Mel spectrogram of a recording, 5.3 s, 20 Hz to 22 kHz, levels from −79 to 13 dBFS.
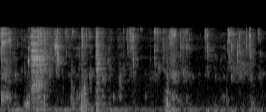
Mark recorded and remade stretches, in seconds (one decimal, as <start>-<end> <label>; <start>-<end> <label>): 0.0-2.9 remade; 2.9-5.3 recorded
